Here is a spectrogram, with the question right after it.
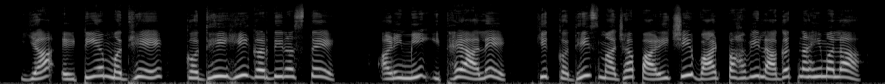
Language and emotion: Marathi, surprised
